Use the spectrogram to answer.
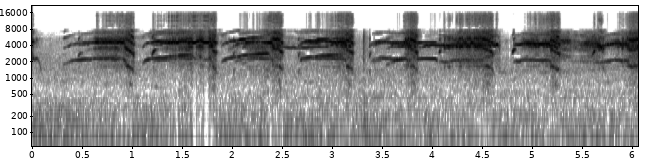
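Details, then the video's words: Female peregrine falcon reaching the nest in Madrid with pigeon remains, mid-morning; loud, rasping wails with downward-curving ends, delivered in irregular bursts about every half second, some overlapping. "Halcón peregrino"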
